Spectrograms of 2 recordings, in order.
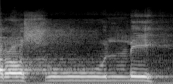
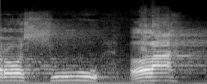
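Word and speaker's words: ورسوله: Ada lagi Orang baca Quran salah. Innallaha bari'um minal musyrikin wa rasulih. Yang benar bacanya innallaha bari'um minal musyrikin wa rasulah.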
